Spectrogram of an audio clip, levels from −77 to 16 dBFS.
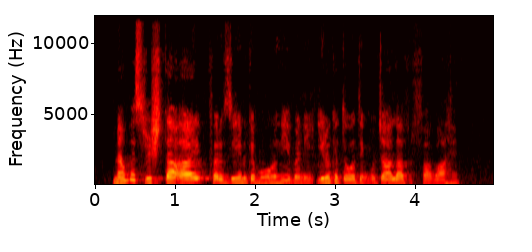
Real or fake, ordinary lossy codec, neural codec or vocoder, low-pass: fake; Opus, 16 kbps; vocoder, 44.1 kHz, 128 mel bands, Pupu-Vocoder; 10.8 kHz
